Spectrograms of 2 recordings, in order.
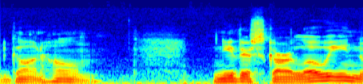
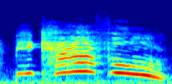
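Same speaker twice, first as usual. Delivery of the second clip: very high, loud panicky cry; a coach begging for caution; shrill high plea; frightened cry; 4 dB louder than usual. A narrator's reading. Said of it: "screamed the coach".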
